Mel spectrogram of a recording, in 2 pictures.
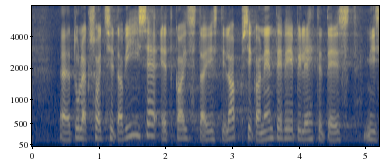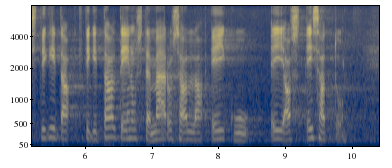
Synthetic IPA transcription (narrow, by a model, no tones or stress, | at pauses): t̪ule̞kso̞t̪ʲsid̪̥ɑviːse̞ʔe̞t̪kɑj̪st̪ɑ̰e̞ːst̪ilɑpsikɑne̞nd̪̥e̞ve̞ːbile̞ht̪ed̪̥eːst̪mis | t̪iɡ̥it̪ːˑɑːlt̪e̞ːnust̪e̞mæːɾusɑlːɑejku | eje̞jsɑt̪ːṵ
